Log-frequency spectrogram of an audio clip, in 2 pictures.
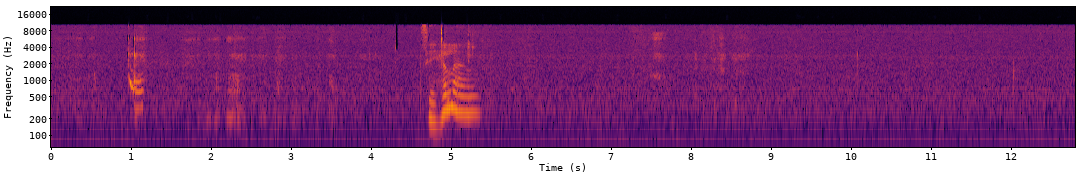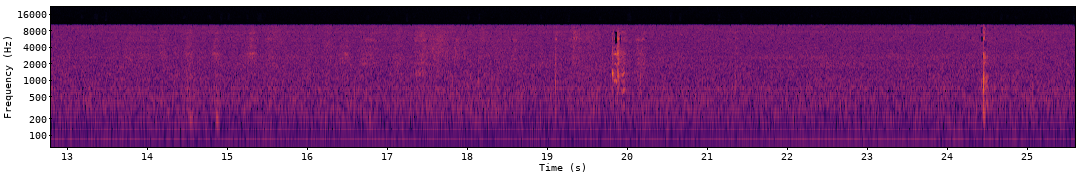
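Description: A baby coos and squeals close by.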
